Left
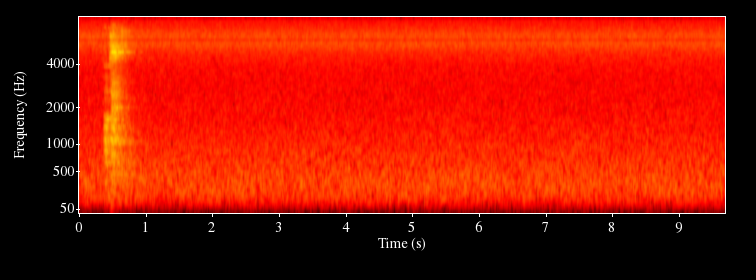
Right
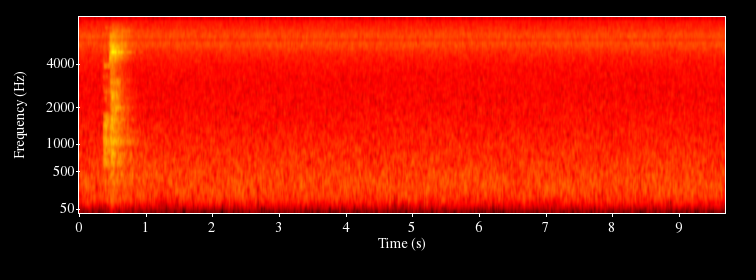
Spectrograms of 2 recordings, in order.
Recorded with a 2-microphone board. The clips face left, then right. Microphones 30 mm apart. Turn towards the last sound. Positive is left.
turn(degrees=-30)  # may be behind; listen again after turning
